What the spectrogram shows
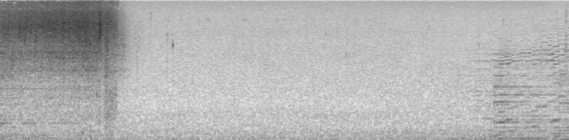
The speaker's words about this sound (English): what is something that won't harm anybody if they came in contact with it. Um, you know, napalm's out of the question, so let's try water and a heavy, concentrated stream of water.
